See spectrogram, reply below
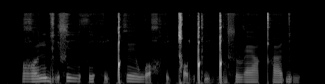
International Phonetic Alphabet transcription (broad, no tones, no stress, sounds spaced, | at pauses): ʁ ɵ n ɡ ḭ s iː θ i h ḭ ǃʰ eː w o̰ χ h ḭ ǀ ɔ̰ ǃʼ ḭ ɡ͡ǃ ɑ s ɹ æː qʰ i ɠ i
